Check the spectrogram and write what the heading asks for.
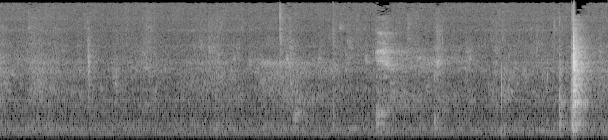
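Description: A room with a faint steady hum, a few soft small sounds, then one sharp slap on a wooden tabletop near the end.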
